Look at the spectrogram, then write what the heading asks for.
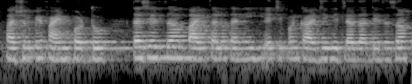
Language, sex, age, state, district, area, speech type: Marathi, female, 18-30, Maharashtra, Akola, urban, spontaneous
